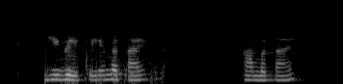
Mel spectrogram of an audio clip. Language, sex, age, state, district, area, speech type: Hindi, female, 18-30, Madhya Pradesh, Ujjain, urban, conversation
